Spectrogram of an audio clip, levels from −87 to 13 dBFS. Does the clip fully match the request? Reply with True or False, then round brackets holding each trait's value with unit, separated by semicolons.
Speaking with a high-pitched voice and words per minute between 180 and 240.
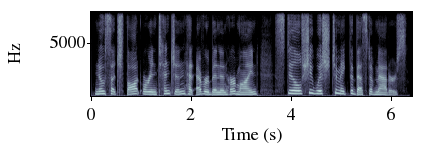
True (220 Hz; 185 wpm)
